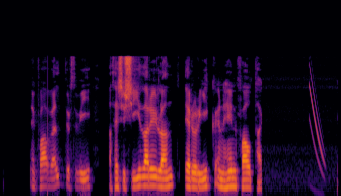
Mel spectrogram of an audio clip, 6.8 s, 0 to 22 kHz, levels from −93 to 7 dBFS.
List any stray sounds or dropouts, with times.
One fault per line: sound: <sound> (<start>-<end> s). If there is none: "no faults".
sound: chirp (6.2-6.5 s)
